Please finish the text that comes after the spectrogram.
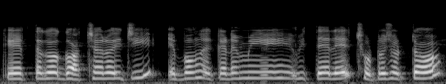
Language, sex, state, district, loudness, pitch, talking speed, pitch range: Odia, female, Odisha, Khordha, -18 LUFS, 275 Hz, 120 wpm, 265-285 Hz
